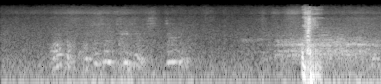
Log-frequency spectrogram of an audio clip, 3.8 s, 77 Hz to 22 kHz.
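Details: Chihuahua at night on 1 January 2019, caught in repeated choking and sneezing fits, lets out one sharp, explosive sneeze near the end, after a stretch of quiet murmured speech from a person nearby.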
